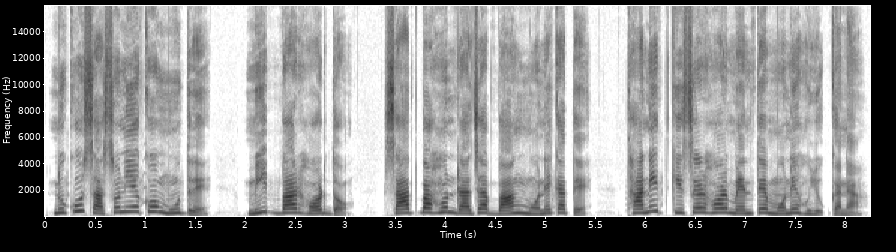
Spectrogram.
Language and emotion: Santali, neutral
